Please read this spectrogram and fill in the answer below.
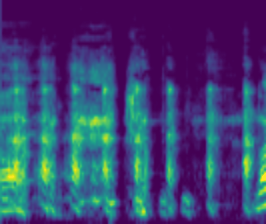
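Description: A man chuckling, a run of short laughs into a close microphone.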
